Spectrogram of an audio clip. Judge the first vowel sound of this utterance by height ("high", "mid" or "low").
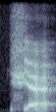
low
